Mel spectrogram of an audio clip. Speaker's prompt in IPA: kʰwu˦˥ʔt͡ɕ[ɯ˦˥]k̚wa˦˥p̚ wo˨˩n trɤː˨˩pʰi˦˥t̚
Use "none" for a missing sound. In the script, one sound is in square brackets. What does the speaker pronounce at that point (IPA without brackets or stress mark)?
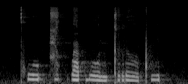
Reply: u˦˥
